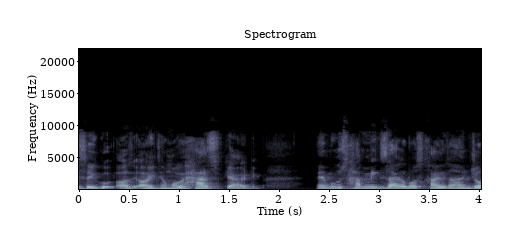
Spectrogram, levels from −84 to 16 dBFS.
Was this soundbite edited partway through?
no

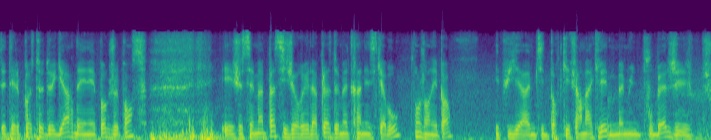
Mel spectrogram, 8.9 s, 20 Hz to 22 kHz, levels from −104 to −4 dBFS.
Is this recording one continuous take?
no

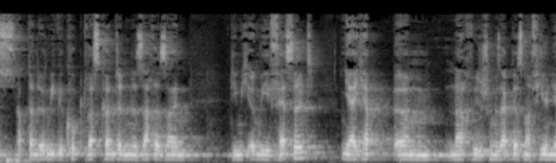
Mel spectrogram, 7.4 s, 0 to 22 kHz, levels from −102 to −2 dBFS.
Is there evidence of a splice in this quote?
yes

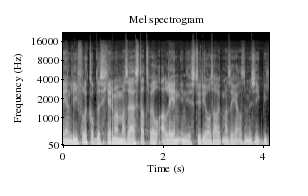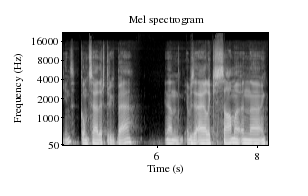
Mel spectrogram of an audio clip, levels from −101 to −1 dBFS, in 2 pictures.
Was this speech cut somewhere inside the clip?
yes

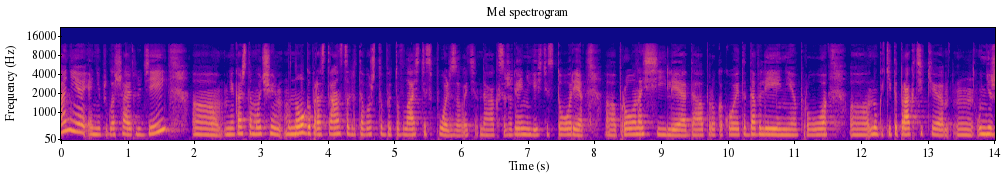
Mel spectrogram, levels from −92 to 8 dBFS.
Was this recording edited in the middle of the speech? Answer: no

